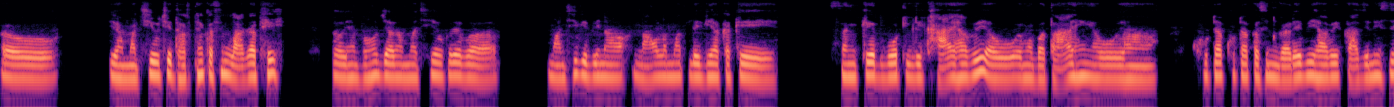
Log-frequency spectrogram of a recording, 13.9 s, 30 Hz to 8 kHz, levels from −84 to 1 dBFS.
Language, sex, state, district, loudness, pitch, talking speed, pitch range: Chhattisgarhi, male, Chhattisgarh, Jashpur, -21 LUFS, 145 Hz, 180 wpm, 135-150 Hz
